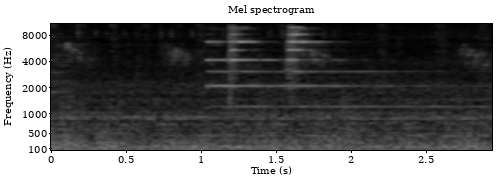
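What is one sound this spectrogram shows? A tram's wheels squeal briefly on the rails.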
